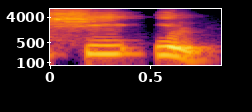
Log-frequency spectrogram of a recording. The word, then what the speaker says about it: Shein: Shopee, Lazada, and then if you realize number 4 is actually Shein. Okay, it's pronounced Shein.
